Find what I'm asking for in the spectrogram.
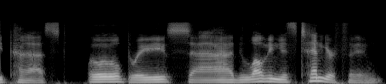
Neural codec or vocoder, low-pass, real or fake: codec, 16 kHz, 0.5 kbps, FreqCodec, larger model; 7.2 kHz; fake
